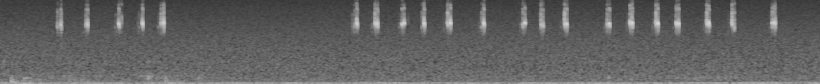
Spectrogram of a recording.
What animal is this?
Gryllodes sigillatus, an orthopteran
